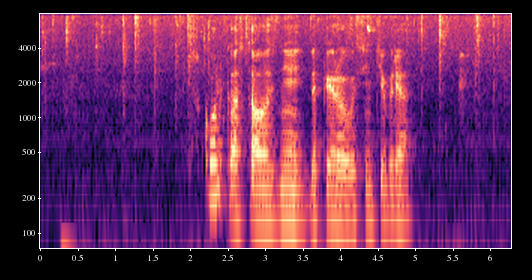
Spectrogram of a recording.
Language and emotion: Russian, sad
